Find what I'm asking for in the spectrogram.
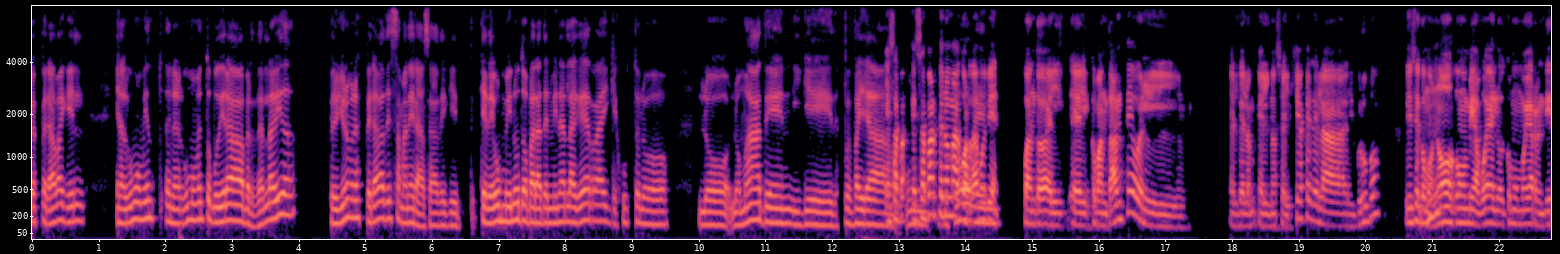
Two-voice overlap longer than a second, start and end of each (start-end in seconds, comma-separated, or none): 12.8-14.5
